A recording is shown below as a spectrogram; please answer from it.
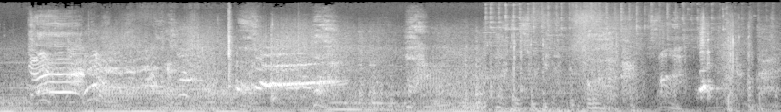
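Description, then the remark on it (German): A car swerves hard with loud, screeching tire skids, the squeal rising and falling over a roaring engine for several seconds before fading into quieter rumbling and a few voices. “Der fährt ja mitten auf der Straße. Der weicht ja gar nicht aus.”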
